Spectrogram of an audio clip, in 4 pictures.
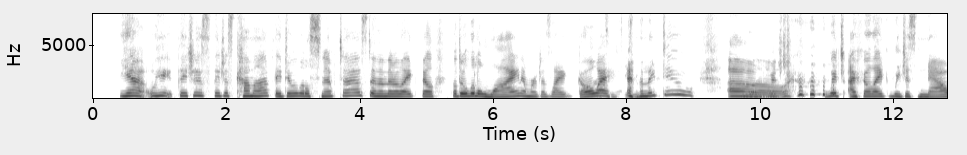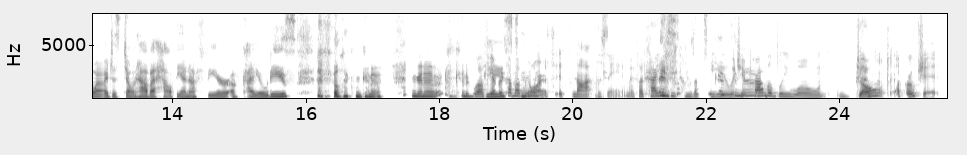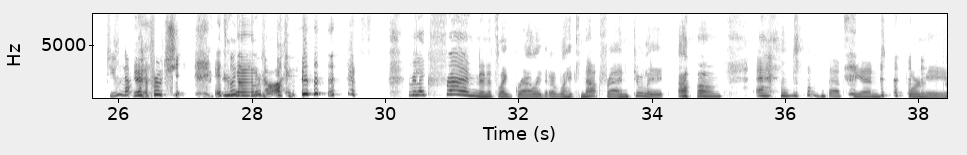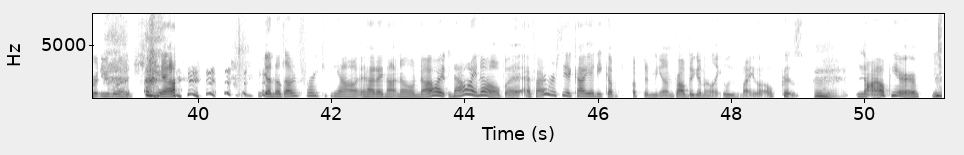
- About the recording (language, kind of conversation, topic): English, unstructured, What moments in nature have lifted your mood lately?
- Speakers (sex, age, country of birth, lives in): female, 25-29, United States, United States; female, 35-39, United States, United States
- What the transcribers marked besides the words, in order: other background noise; laughing while speaking: "and then"; laugh; laughing while speaking: "I feel like"; laughing while speaking: "It's so"; laughing while speaking: "Yeah"; laughing while speaking: "approach it"; laugh; laughing while speaking: "That's"; laugh; laughing while speaking: "like"; laugh; laughing while speaking: "um, and"; laughing while speaking: "Yeah"; tapping; laugh; laugh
